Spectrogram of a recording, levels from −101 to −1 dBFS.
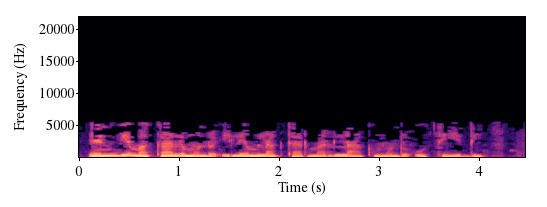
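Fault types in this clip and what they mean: MP3 compression: The speech sounds dull, watery and swirly throughout, with nothing heard above about 5.5 kHz, so s sounds lose their crispness and the damage is heavy. This is likely MP3 coding at a very low bitrate, roughly 17 kbps. Short of bits, the encoder cuts the treble at a fixed point and drops quieter frequency lines, which then flicker in and out between frames and smear the onsets of sounds.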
